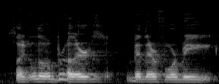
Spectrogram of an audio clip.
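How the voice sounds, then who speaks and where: A man, a physique coach giving a heartfelt personal video update, halting and fighting back tears. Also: medium pitch, monotone, vocal fry, dark tone. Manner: halting, repeats words, speaks from the heart. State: tearful, voice breaking at times.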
